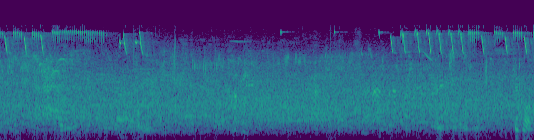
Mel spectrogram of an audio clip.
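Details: Goldfinch singing in an 'amarillo de repique' contest at Lanús: bursts of sharp, high, downward-slurred notes, a brief rapid trill near the start, a quieter gap mid-clip, then a dense run of repeated high notes with soft background murmur.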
